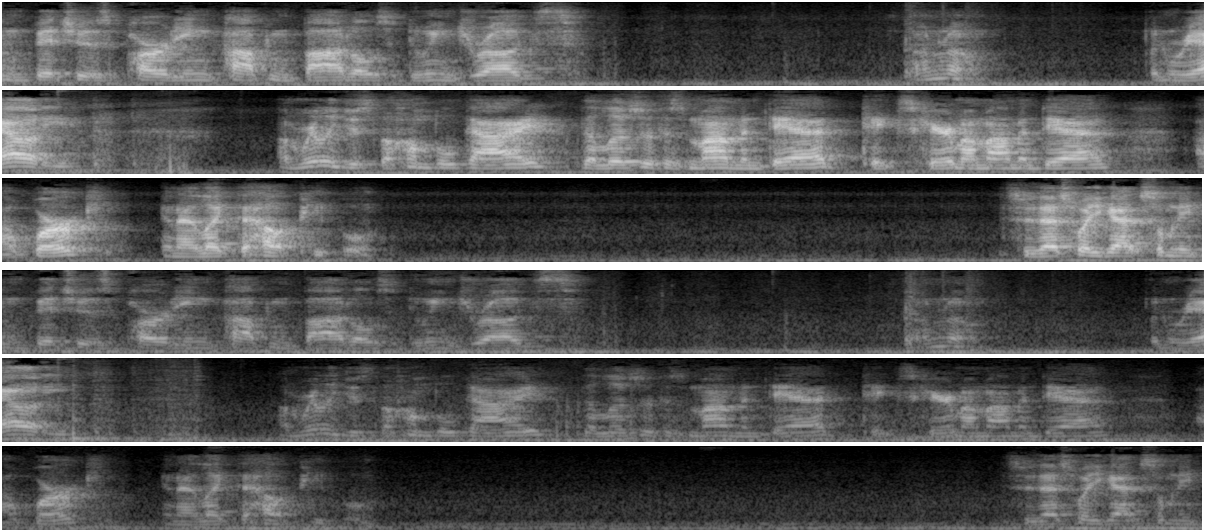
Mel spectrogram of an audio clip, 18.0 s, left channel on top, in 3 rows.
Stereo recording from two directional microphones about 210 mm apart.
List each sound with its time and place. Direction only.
0.0 s speech: 55° left (ahead or behind)
4.4 s speech: 50° left (ahead or behind)
7.3 s speech: 40° left (ahead or behind)
17.0 s speech: 40° left (ahead or behind)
